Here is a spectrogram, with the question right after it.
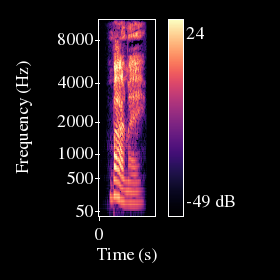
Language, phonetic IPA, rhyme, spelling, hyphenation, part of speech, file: Hungarian, [ˈbaːrmɛj], -ɛj, bármely, bár‧mely, determiner / pronoun, Hu-bármely.ogg
- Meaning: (determiner) any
